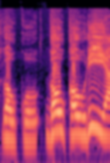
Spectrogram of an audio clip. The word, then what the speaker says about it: Goucouría: Han estado poetas de aquí de la ciudad de Santa Fe, como por ejemplo Laura Kiener, Jesús Goucouría, así se pronuncia.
